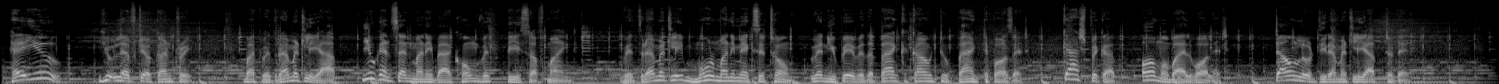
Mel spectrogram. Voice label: Ad Indian English; Remitly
